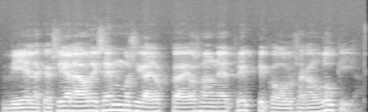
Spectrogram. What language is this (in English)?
Finnish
